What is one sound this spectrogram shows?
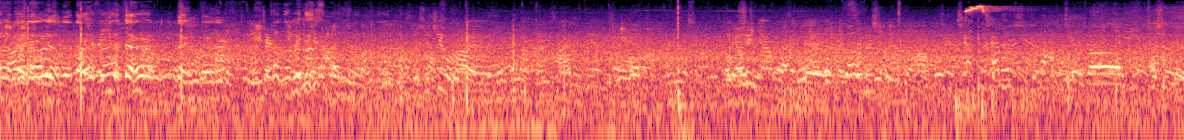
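A crowd of young men and women chat and call out nearby outdoors.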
